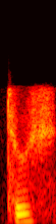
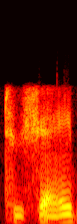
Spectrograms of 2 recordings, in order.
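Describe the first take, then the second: First: The word is said with a French pronunciation. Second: The word is said with an English pronunciation. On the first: The speaker calls it right. "it's French French uh, pronunciation" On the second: The speaker calls it wrong. "not touche"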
